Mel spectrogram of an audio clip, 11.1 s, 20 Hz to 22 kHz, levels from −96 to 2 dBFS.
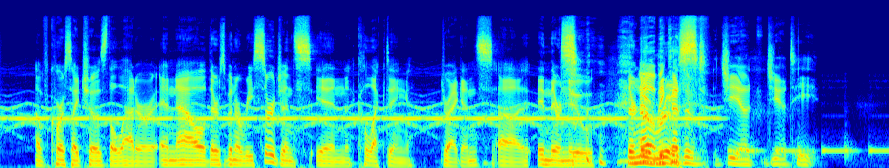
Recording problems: alarms or sirens; noticeable; throughout; 10 dB below the speech

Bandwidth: 14.5 kHz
